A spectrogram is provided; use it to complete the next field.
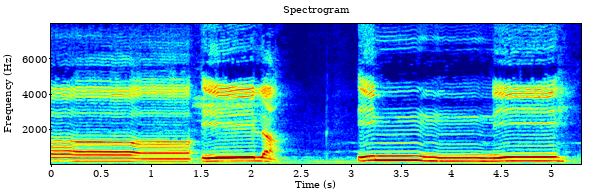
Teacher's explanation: ইন গুণনা করবেন, ওয়াজিব গুণনা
